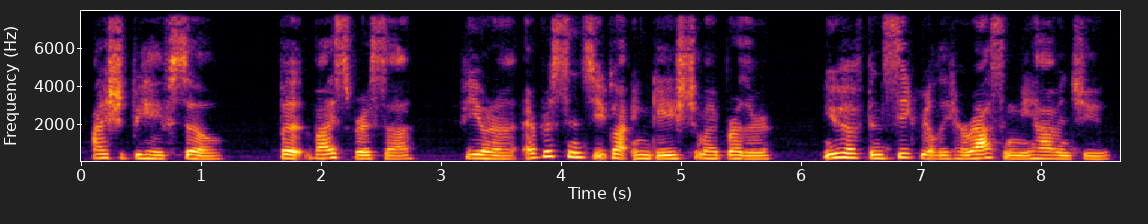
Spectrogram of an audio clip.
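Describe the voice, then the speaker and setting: A woman voicing a calm, cool-headed young working woman who speaks quietly and firmly, narrating in the first person. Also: mid-range voice, lightly acted.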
